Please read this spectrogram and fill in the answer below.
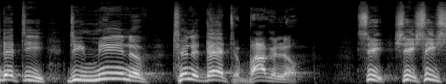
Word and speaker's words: Tobago: Well, first of all, I would like to say that if you're going to say it, I would like for you to pronounce it correctly. It's Trinidad Tobago.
